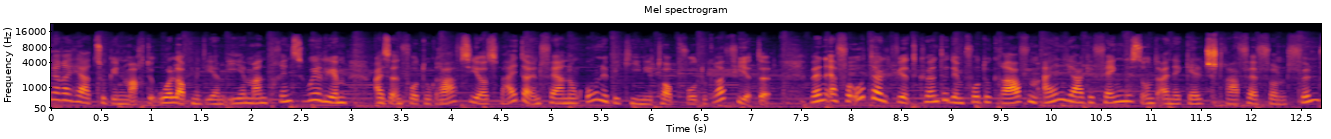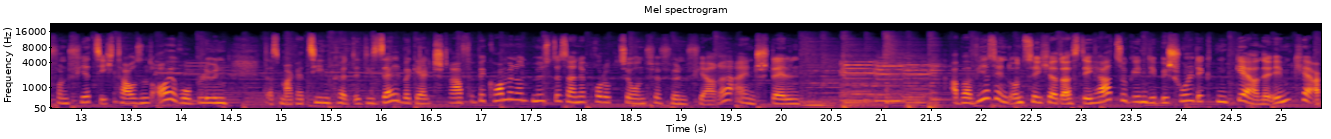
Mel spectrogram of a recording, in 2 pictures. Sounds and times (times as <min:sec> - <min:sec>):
Speech: 0:00.0 - 0:20.2, 0:21.7 - 0:25.4
Music: 0:00.0 - 0:25.4.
